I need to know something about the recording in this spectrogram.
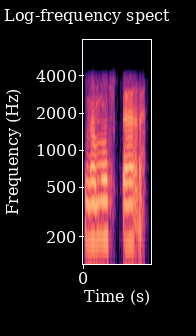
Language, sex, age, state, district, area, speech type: Odia, female, 60+, Odisha, Angul, rural, conversation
